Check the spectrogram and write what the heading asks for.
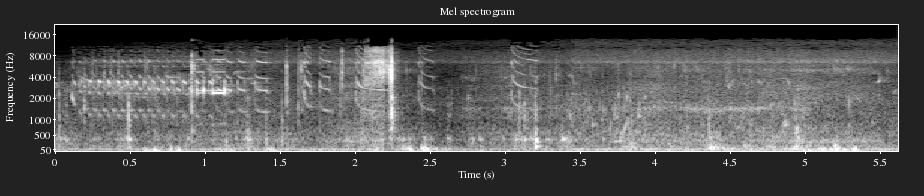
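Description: Electronic bite alarm on a rod pod beeping rapidly for about a second: a fish taking line. About two seconds in there is a short, loud burst of noise as the rod is handled.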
